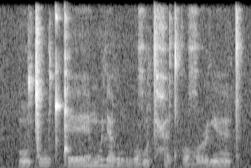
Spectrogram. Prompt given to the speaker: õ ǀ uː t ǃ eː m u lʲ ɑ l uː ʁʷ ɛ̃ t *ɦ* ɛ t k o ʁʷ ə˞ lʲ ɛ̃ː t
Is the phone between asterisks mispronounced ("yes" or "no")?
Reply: yes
